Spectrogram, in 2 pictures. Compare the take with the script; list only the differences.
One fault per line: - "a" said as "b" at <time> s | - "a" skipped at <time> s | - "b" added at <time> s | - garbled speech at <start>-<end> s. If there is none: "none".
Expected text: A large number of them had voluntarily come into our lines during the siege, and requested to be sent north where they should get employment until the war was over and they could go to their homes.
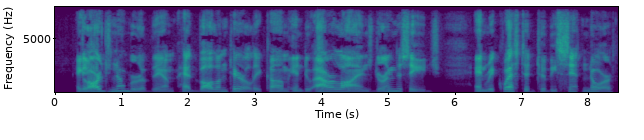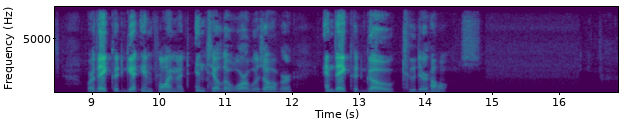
- "should" said as "could" at 9.2 s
